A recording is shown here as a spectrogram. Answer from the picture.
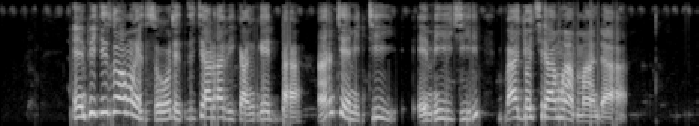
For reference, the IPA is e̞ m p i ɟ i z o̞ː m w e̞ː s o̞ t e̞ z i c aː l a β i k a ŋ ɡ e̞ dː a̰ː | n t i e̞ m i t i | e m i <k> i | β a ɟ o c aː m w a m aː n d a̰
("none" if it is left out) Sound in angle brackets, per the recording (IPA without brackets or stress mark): c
